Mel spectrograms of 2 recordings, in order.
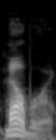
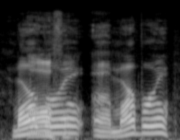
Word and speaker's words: Marlboro: but I called him Marlboro Marlboro yeah but when you try and there's an L in there yeah try and say it like it's spelled Marlboro Marlboro yeah Marlboro when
